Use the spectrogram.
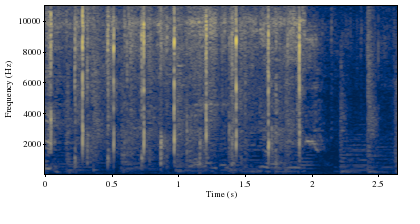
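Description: A small group claps for a prize winner at a village game show, a quick burst of scattered, uneven hand claps close by that fades out after about two seconds, with talk around it.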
